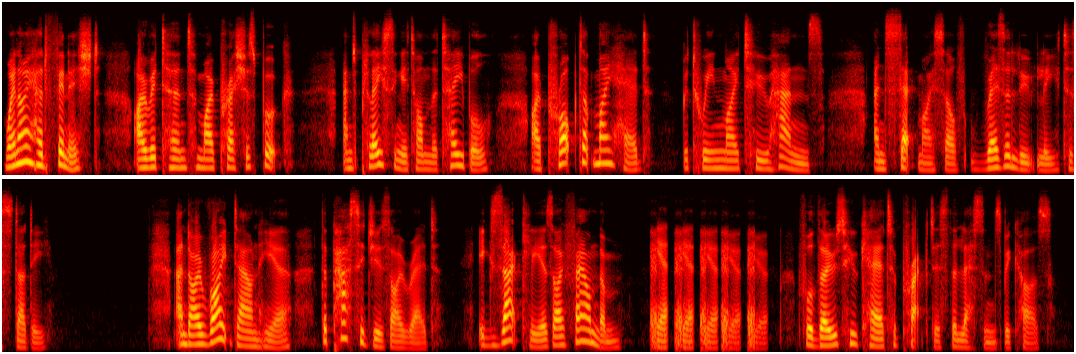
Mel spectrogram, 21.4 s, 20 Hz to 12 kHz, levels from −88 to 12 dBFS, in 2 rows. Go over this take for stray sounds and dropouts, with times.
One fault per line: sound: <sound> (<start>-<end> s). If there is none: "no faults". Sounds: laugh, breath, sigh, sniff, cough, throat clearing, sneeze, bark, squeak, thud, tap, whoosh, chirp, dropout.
sound: laugh (17.2-18.4 s)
